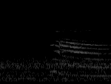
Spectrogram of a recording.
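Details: House cat demanding to go outside gives a short, bright harmonic meow midway, steady and slightly falling, while a person indoors answers with repeated "no".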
